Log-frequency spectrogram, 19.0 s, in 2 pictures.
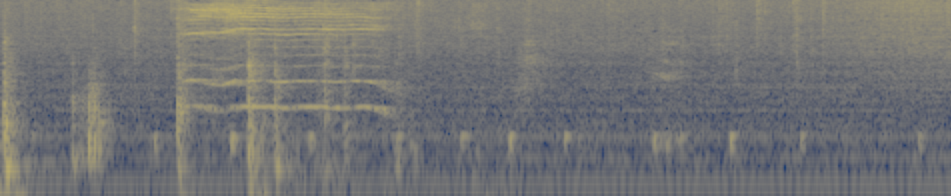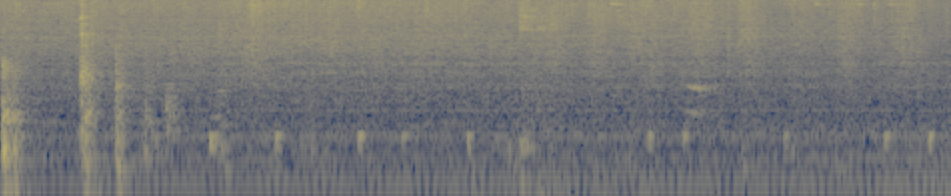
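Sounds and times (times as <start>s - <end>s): rice sizzling in a skillet: 0.0s - 19.0s
utensil knocking against pan: 1.8s - 3.6s.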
